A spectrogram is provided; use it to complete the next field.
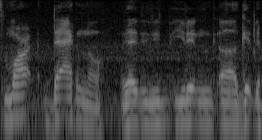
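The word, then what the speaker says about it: Daigneault: appreciate it one more note um it's Mark dagel you didn't uh get the pronunciation on that Martin dagel That's the uh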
